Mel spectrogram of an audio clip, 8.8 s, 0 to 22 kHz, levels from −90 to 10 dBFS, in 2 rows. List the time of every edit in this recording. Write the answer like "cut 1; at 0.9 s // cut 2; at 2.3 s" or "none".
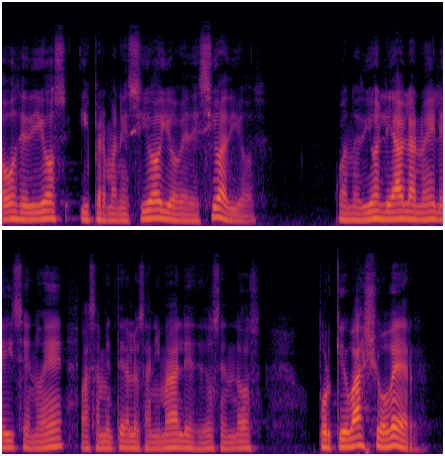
cut 1; at 5.2 s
